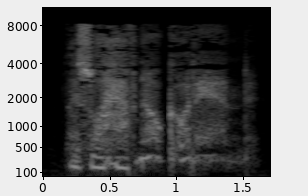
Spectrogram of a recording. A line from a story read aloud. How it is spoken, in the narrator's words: she said in a whisper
